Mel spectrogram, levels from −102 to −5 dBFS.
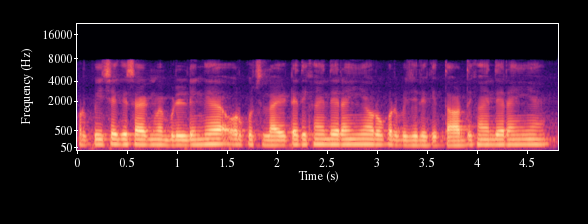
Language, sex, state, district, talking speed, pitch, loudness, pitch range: Hindi, male, Uttar Pradesh, Shamli, 300 wpm, 125 Hz, -18 LUFS, 115-125 Hz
